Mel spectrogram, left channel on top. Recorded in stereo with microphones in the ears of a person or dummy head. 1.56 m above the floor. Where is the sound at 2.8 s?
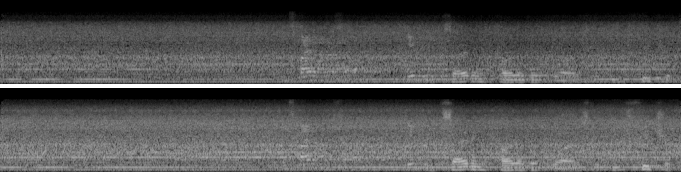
80° right, 4.5 m; by 4.2 s 70° right (ahead or behind), 4.5 m.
